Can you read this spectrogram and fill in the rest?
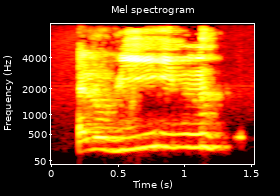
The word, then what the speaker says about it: Halloween: Halloween, wie Wien, wie die Hauptstadt. Hallo W-E-E-N, ne?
